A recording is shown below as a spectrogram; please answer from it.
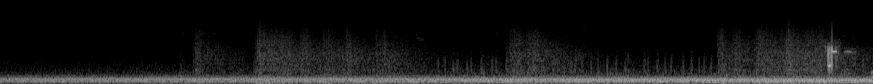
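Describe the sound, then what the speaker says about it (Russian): Gunfire in the video game ArmA 3 sounds as scattered, sharp distant bursts over a constant low rumbling drone. "Альха, стрельба у тебя?"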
